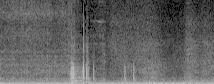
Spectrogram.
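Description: Steady low electrical hum in a quiet room, with a few faint clicks about a second in.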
